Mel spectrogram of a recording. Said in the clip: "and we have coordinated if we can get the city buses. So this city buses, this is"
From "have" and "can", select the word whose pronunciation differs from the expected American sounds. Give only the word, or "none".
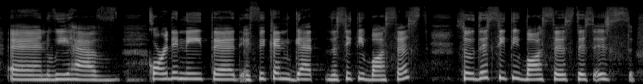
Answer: none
